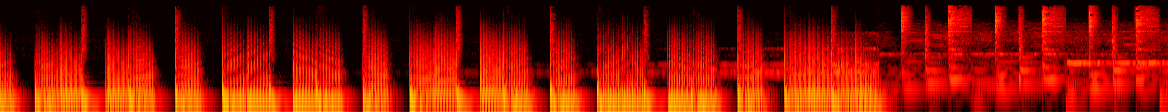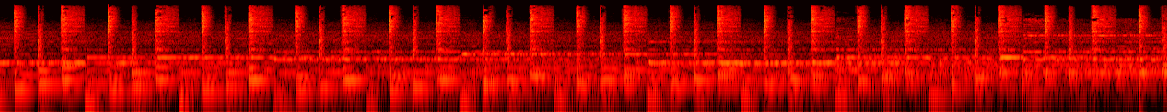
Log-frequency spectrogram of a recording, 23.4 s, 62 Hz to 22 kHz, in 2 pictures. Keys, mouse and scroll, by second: 5.8 click, 6.7 right click, 8.3 click, 9.6 click, 12.2 click, 13.7 click, 14.9 ctrl+z, 15.2-23.3 drag.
